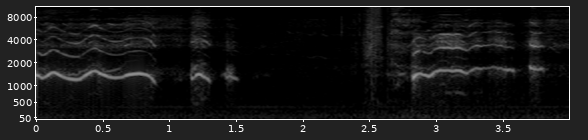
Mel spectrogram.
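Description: A high-pitched, wavering, whimper-like whine that lasts about a second, followed by two short squeaks. After a pause of about a second a second, shorter wavering whine comes, then a final squeak.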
